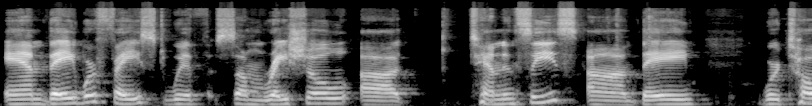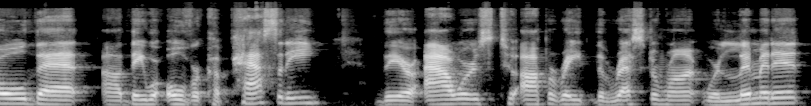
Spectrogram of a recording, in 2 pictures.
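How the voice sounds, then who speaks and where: A woman's voice: on the low side, measured pace. Earnest woman candidate in her fifties. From South Florida, USA. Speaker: political candidate. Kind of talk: interview answers.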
